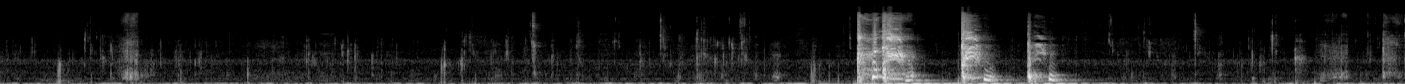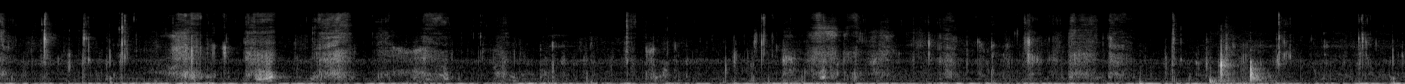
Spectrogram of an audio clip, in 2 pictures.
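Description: Close-miked wet chewing and biting of sticky braised pork knuckle, a run of small smacking and clicking mouth sounds. About eight and a half seconds in comes a loud burst of two or three coughs.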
